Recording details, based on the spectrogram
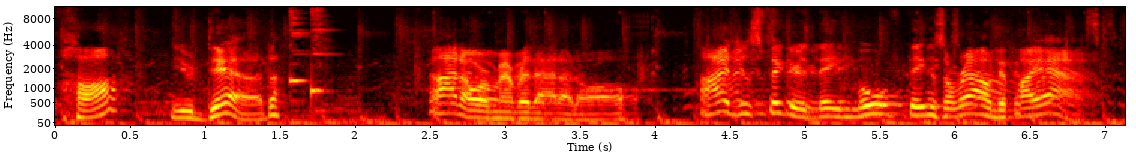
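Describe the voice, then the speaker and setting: A man acts out an arrogant manager from a manga dub. His voice is high and very animated, with smug, dismissive bluster. Music plays behind him. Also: measured pace. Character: arrogant, careless male contractor manager, self-serving and dismissive. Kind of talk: scripted manga dub voice acting.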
